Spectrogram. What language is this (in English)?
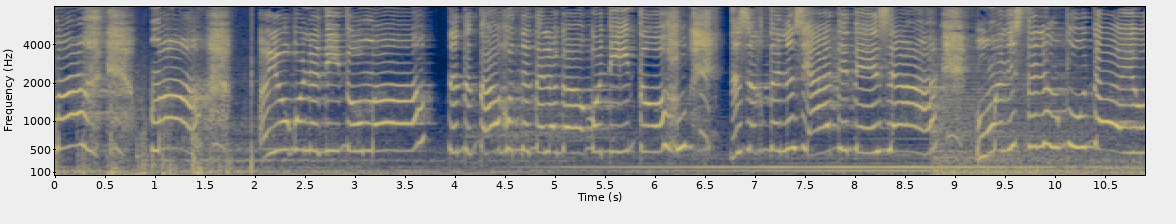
Filipino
